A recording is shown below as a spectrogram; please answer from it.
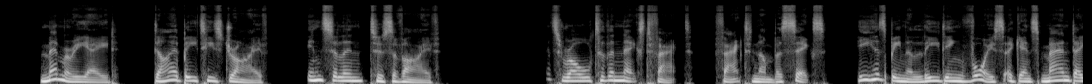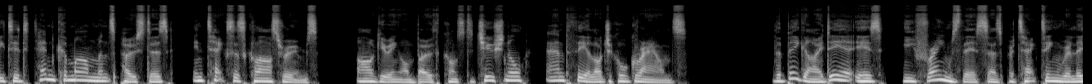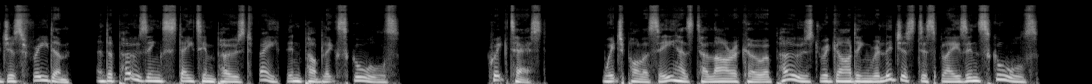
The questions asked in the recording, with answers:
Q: Which policy has Tallarico opposed regarding religious displays in schools?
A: Correct answer. Mandated Ten Commandments posters.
